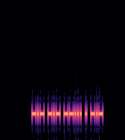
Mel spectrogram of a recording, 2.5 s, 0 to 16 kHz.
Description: Morse code, heard as a keyed tone, about 45 wpm, 700 Hz. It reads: KK7EK
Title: USA Call Signs - 5 Characters - Repeated 2x - 45wpm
